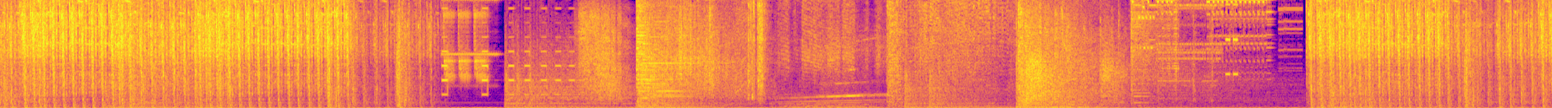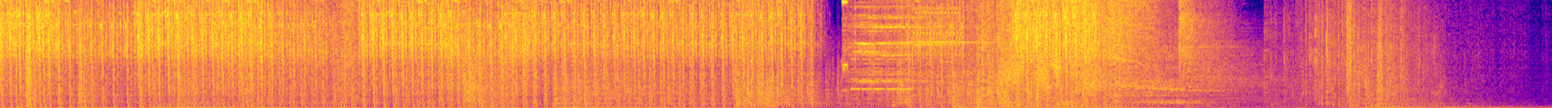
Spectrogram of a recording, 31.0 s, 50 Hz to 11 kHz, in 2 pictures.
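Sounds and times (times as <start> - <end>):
rapid automatic gunfire: 0.0 - 4.5, 13.1 - 26.9.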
